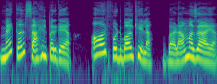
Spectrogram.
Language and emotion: Urdu, happy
